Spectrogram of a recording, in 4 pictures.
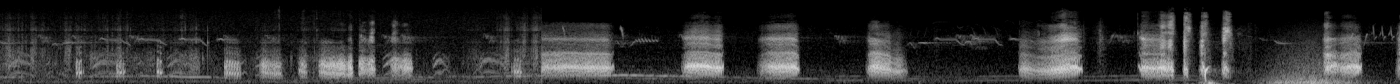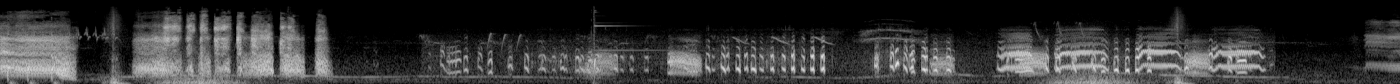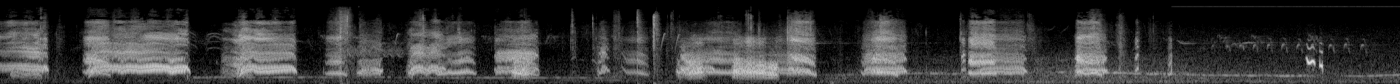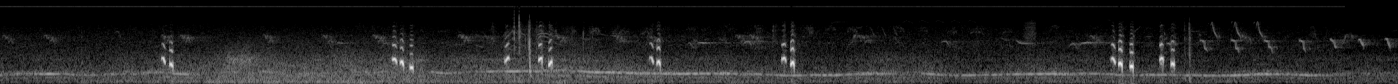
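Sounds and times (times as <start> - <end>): meerkats calling harshly: 0.1 - 6.2, 11.4 - 12.4, 13.2 - 17.3, 22.8 - 26.8, 27.6 - 33.4, 34.0 - 39.1, 45.9 - 46.2, 53.0 - 53.8
faint wavering tone: 19.8 - 22.7
meerkat chirps: 53.1 - 53.8.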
